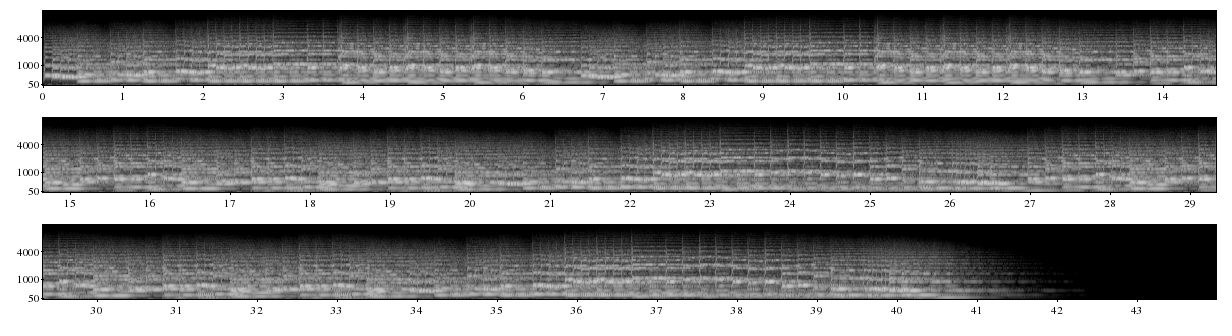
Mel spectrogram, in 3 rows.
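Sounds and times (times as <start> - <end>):
polyphonic synthesizer: 0.0 - 41.5.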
